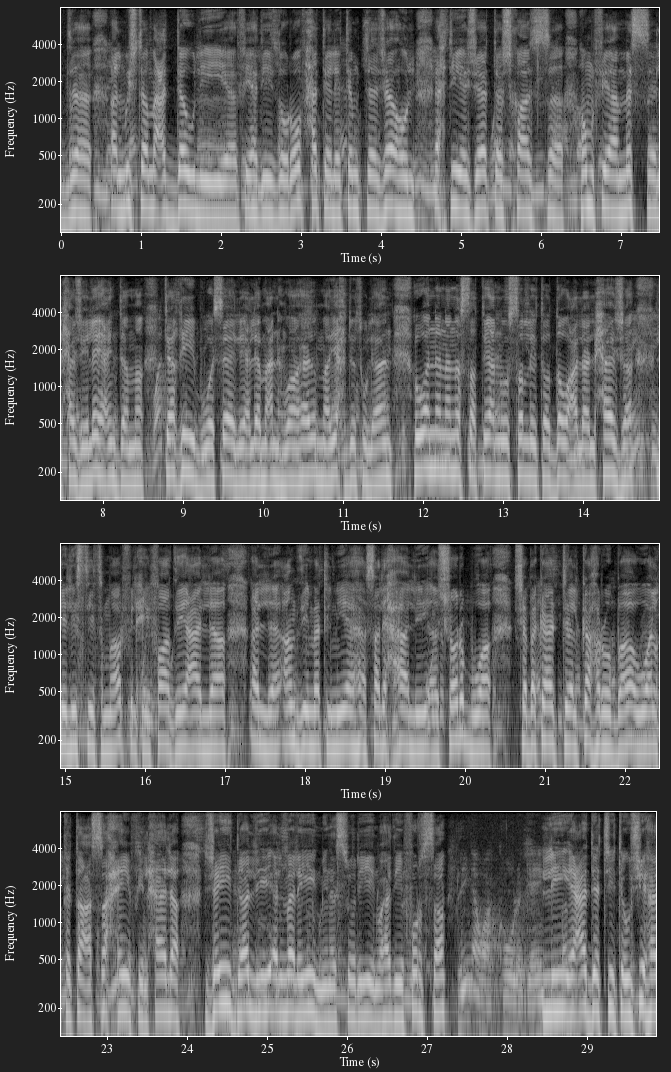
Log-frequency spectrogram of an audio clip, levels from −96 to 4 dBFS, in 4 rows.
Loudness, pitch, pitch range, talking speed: -24 LUFS, 170 Hz, 160-185 Hz, 110 wpm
